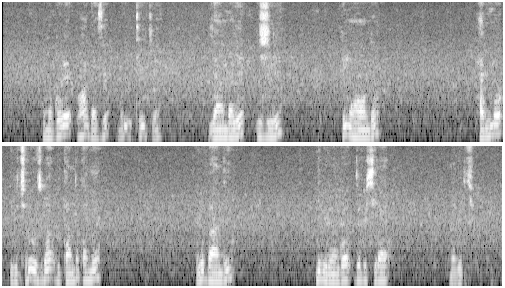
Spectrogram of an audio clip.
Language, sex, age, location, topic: Kinyarwanda, male, 25-35, Kigali, health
